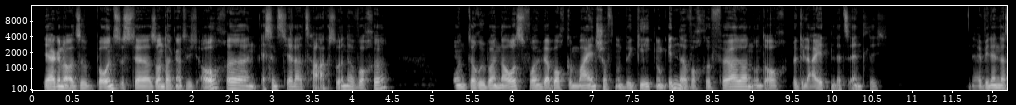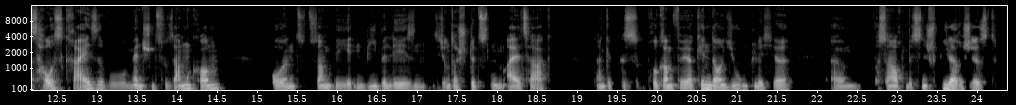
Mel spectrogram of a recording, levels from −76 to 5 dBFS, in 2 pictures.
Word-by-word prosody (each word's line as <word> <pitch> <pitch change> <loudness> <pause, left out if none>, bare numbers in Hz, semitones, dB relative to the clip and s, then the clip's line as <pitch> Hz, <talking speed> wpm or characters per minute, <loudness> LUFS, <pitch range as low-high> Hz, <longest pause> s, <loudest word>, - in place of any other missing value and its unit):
Ja, - - +8
genau, - - +7
also 85 0 +2
bei 85 - 0
uns - - +5
ist - - -1
der 80 -1 +5
Sonntag 100 +2 +2
natürlich 80 -3 -4
auch, 175 - +3
äh, - - +4 0.2
'n 120 - -1
essenzieller 115 -2 -1
Tag - - -3
so - - -4
in 125 - +2
der 110 -5 -1
Woche, 140 - -1 0.8
und 95 0 0
darüber 95 +1 +3
hinaus 95 +7 +3
wollen 100 +1 +2
wir - - +5
aber - - +3
auch 95 0 -3
Gemeinschaften 90 +6 0
und - - -3
Begegnungen 95 +3 -2
in - - 0
der - - +1
Woche 80 - -6
fördern 115 +7 +3
und 85 - -3
auch 85 0 -2
begleiten - - -2
letztendlich. 120 +1 -6 1.1
Ne, 80 -1 -7
wir 90 - 0
nennen 95 0 +5
das 90 -1 0
Hauskreise, 140 -1 0
wo 90 -1 -11
Menschen 95 +8 -2
zusammenkommen 140 - -1 0.5
und 105 +4 -1
zusammen 90 -4 -3
beten, 95 0 -6
Bibel 110 -3 -2
lesen, 90 +4 -3
sich 95 - -13
unterstützen 120 +1 -3
im 95 - -7
Alltag. 85 +1 -1 0.5
Dann 80 +1 -4
gibt - - -11
es - - -4
Programm 90 0 0
für 85 -1 0
Kinder 140 +4 +3
und 100 -2 +2
Jugendliche, 100 -6 -4 0.5
ähm, 80 +1 -7 0.2
was - - -3
dann 85 - -1
auch 80 -1 0
'n - - -11
bisschen 90 -2 -2
spielerisch 125 -9 +2
ist. 100 0 -3
95 Hz, 170 wpm, -23 LUFS, 90-115 Hz, 1.1 s, Ja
